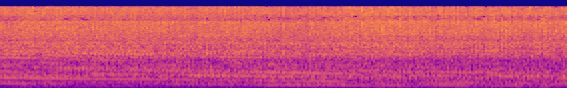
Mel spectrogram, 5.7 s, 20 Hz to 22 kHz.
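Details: Philtech V12 model aircraft engine, 108 cc liquid-cooled two-stroke glow engine with miniature radiator, warming up: high, even buzz with steady tone easing slightly lower as it settles, no misses or knocks; normal idle.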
